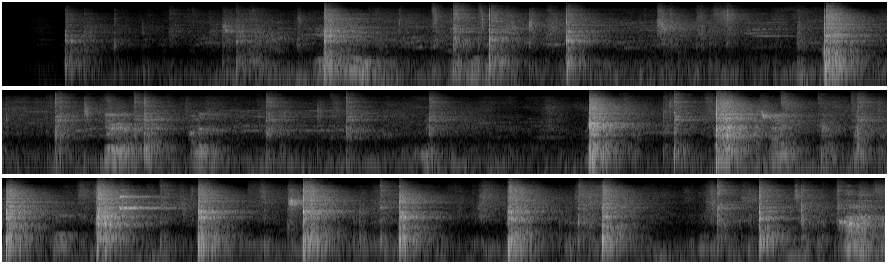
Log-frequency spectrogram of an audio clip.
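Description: Pickleball paddles striking a hollow plastic pickleball, with bounces on the court. Sharp pops with an echo, scattered at first and then coming about once a second in a long rally through the second half.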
